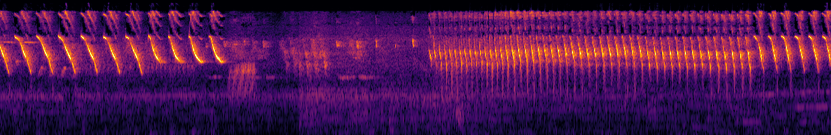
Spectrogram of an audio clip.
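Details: Aroused canary singing to prompt mating. Repeated descending whistled sweeps give way to a soft rough passage, then a fast continuous trill of sharp repeated notes about three per second.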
